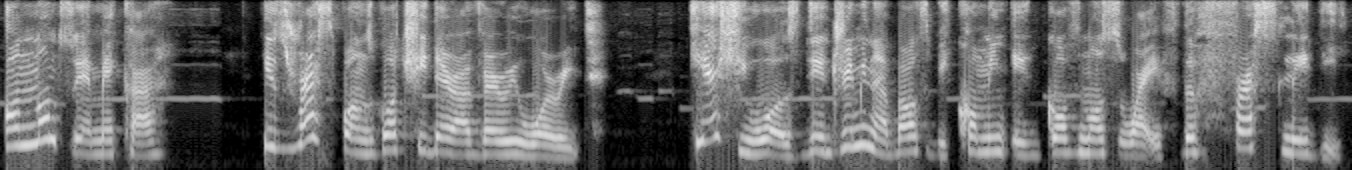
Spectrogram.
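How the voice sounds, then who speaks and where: A woman's voice: medium pitch, animated, a little slow, dry recording, faint music behind. A woman narrating a scripted folktale in a dramatic storytelling style.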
